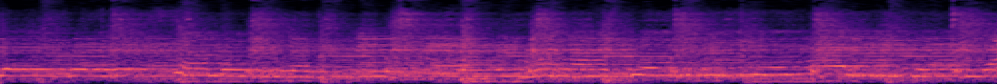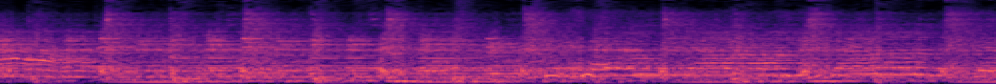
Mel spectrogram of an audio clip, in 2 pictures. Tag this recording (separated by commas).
Rock and roll, Music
